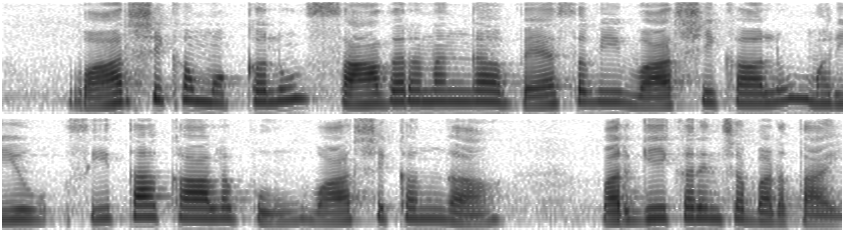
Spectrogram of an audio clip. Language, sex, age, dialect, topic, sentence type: Telugu, male, 25-30, Central/Coastal, agriculture, statement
